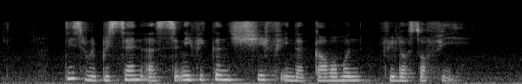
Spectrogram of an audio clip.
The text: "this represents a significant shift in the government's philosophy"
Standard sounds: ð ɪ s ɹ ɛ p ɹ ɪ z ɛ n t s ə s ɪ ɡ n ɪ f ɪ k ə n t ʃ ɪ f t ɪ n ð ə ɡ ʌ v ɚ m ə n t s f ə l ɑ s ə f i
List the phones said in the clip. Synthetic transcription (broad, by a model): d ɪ s ɹ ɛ p ɹ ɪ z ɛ n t ə s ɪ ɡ n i f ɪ k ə n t ʃ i f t ɪ n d ə ɡ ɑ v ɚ m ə n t f ə l ɑ s ə f i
